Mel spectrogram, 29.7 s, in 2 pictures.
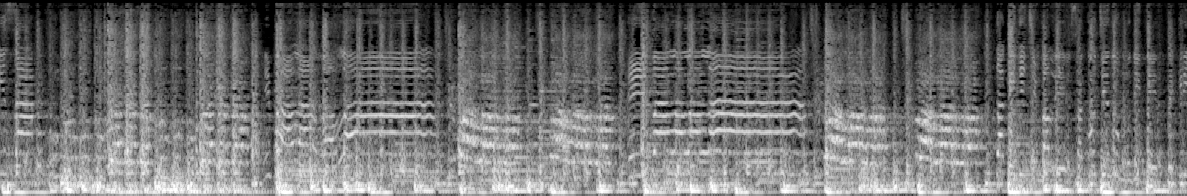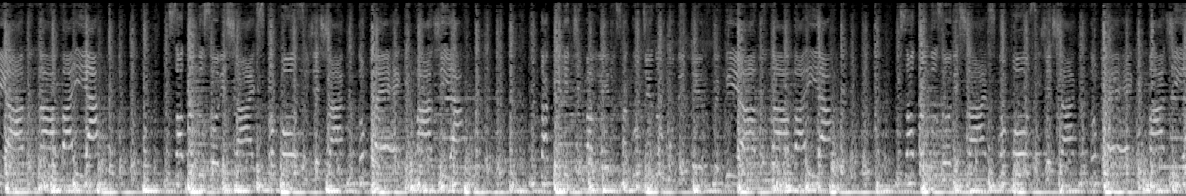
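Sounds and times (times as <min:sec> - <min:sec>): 
samba timbal drumming: 0:00.0 - 0:29.6.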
